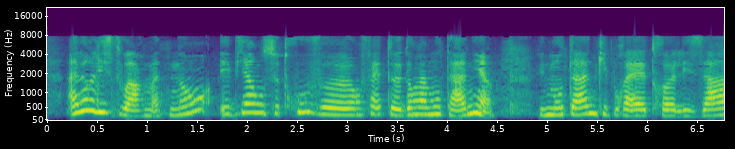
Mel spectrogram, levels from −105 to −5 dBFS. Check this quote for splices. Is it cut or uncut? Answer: cut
